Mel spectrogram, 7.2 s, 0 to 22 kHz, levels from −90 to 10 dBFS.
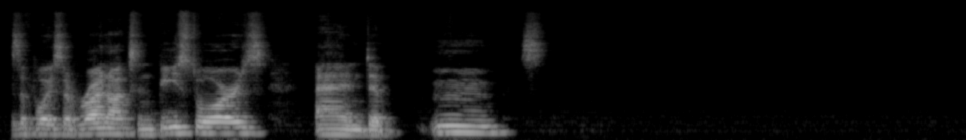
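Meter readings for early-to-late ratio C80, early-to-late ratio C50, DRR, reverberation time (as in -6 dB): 27.0 dB, 18.0 dB, 0.5 dB, no single decay rate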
